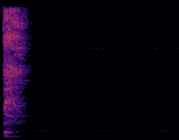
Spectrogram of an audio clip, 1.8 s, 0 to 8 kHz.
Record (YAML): cough_length: 1.8 s
cough_amplitude: 2508
cough_signal_mean_std_ratio: 0.33
survey_phase: beta (2021-08-13 to 2022-03-07)
age: 45-64
gender: Female
wearing_mask: 'No'
symptom_cough_any: true
symptom_runny_or_blocked_nose: true
symptom_onset: 6 days
smoker_status: Never smoked
respiratory_condition_asthma: false
respiratory_condition_other: false
recruitment_source: Test and Trace
submission_delay: 2 days
covid_test_result: Positive
covid_test_method: ePCR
